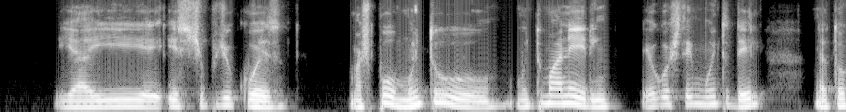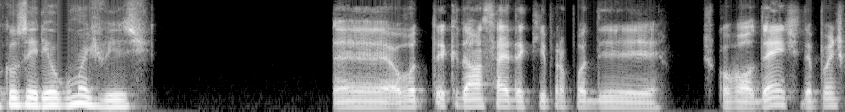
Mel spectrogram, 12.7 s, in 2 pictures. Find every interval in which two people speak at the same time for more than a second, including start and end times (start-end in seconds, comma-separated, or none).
none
